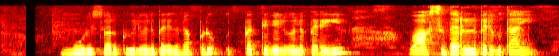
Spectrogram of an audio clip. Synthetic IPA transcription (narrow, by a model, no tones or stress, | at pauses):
muːɽusɐɾkuʋiluʋulupeɾuɡunɐpːuɽuut̪̚pɐt̪ːiʋiluʋulupeɾiɡi | ʋaːsud̪ɐɾɐlupeɾuɡut̪aːji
